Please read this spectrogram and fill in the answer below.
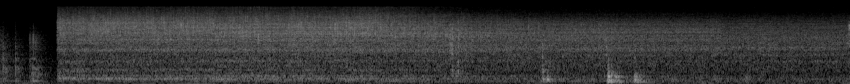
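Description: Kitchen tap turned on about half a second in, then running steadily into a plastic tub in the sink, the stream splashing into the water as it foams up with washing-up liquid. A few soft knocks come near the middle.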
